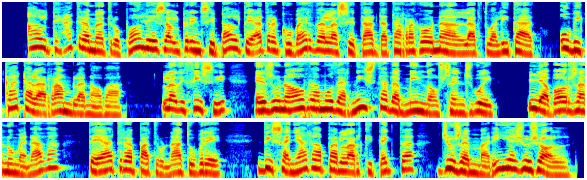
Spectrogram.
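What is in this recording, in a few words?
Catalan Spanish, female, narration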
